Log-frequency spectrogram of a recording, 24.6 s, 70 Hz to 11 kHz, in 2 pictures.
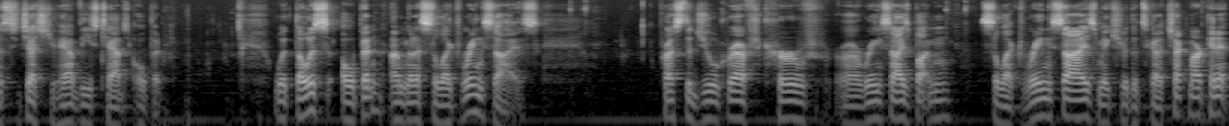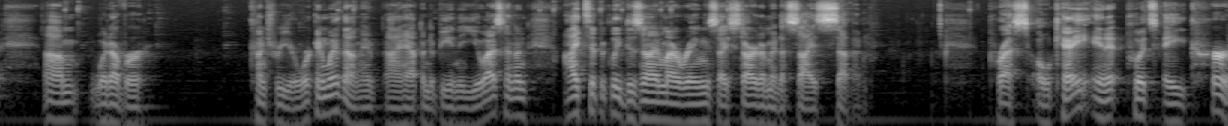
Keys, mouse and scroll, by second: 5.7-8.8 drag, 18.6-21.6 drag, 23.4-24.1 middle drag, 24.1-24.5 scroll up 3.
